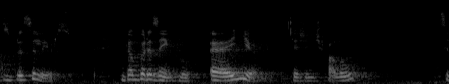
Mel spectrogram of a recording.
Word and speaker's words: œil: final da palavra, com œil, aille, eille, ouille. Vou dar alguns exemplos aqui. A gente pronuncia esse L como se fosse um I curtinho.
